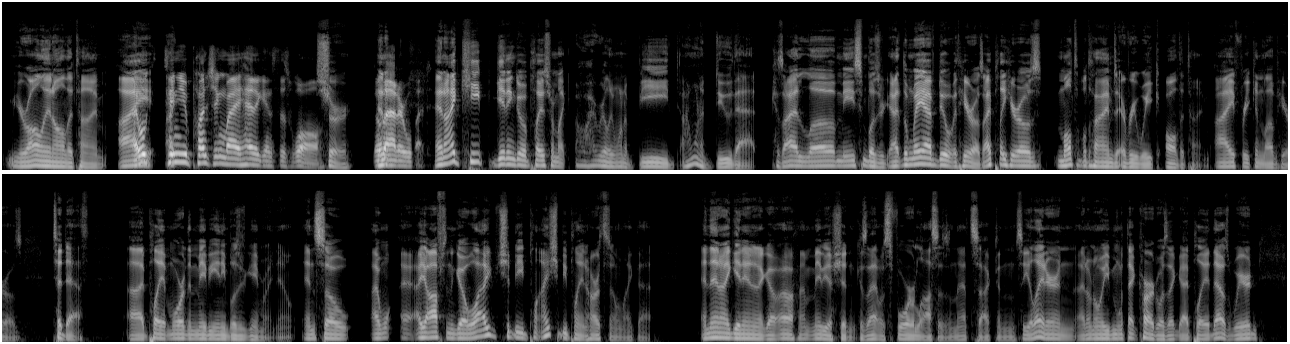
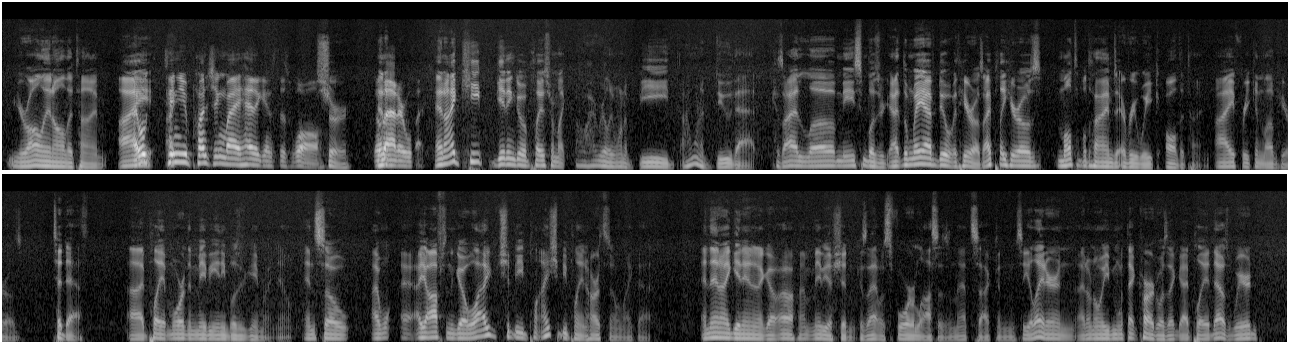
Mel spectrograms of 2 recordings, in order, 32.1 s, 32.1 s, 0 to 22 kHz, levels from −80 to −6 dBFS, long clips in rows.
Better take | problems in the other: first | hiss; noticeable; throughout; 20 dB below the speech

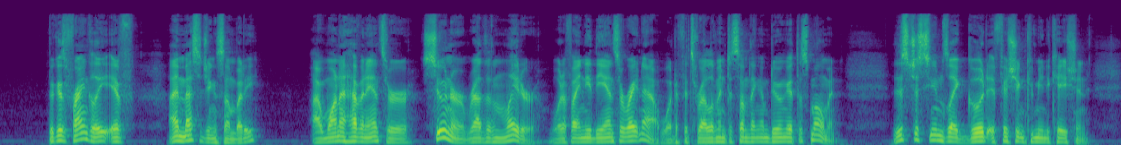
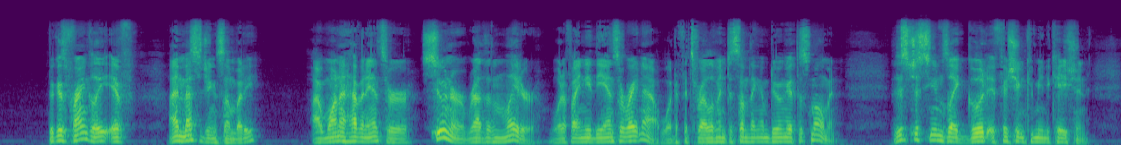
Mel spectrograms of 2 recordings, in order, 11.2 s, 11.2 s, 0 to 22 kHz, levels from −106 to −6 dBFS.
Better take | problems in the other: first | garbled, watery; slightly; nothing above 10.5 kHz

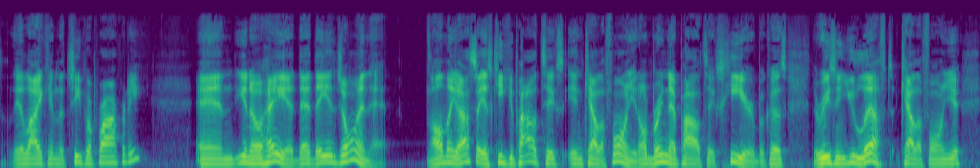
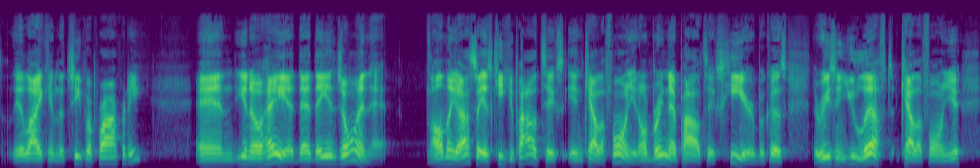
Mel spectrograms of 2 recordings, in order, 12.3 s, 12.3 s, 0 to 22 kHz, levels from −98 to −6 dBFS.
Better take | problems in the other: first | thin; very; fading below 350 Hz

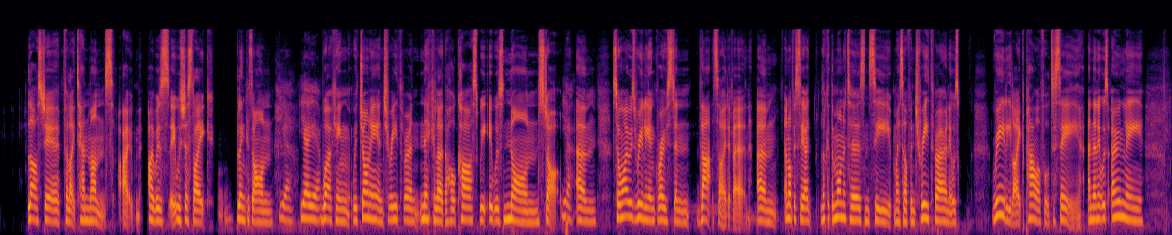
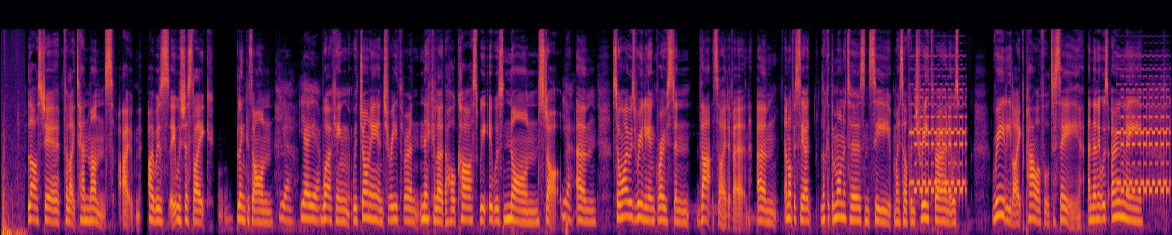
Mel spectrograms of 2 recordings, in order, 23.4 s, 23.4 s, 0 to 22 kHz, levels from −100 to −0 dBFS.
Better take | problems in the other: first | footsteps; faint; at the start; peak 10 dB below the speech // phone ringing; loud; from 18 s on; peak 2 dB above the speech

